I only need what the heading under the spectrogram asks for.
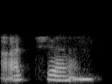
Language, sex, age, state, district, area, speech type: Odia, female, 30-45, Odisha, Sundergarh, urban, conversation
